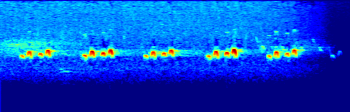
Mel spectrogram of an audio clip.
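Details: Tringa glareola, the wood sandpiper: five rapid groups of three or four clear, high whistled notes, each group about half a second apart, steady in pitch and evenly paced.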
